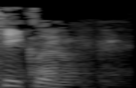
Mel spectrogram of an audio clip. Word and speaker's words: Kuechly: What happened was Conkley, what's his name? I'm sorry. – Kuechly. It's pronounced Kuechly, yeah.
